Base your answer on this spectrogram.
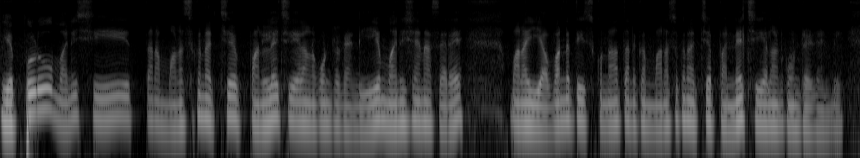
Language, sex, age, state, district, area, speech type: Telugu, male, 60+, Andhra Pradesh, Kakinada, rural, spontaneous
